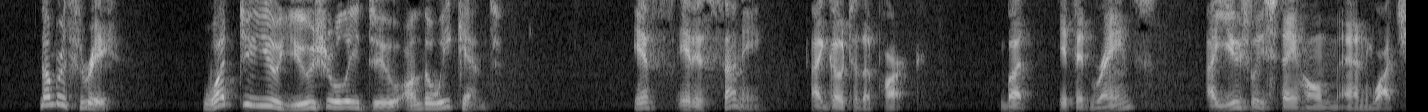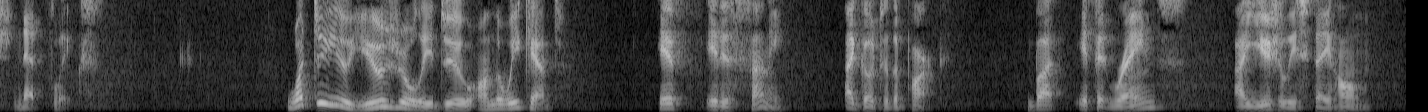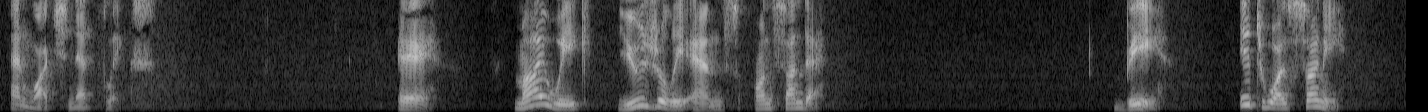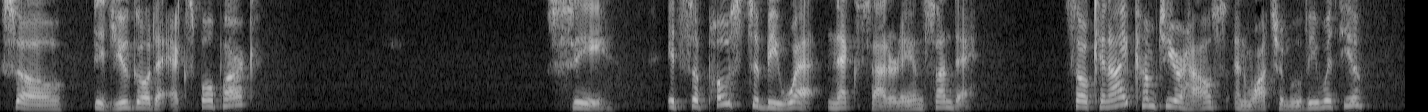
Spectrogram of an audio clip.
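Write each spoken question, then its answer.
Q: What do you usually do on the weekend?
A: C: It's supposed to be wet next Saturday and Sunday. So, can I come to your house and watch a movie with you?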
